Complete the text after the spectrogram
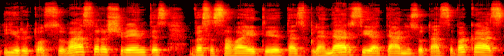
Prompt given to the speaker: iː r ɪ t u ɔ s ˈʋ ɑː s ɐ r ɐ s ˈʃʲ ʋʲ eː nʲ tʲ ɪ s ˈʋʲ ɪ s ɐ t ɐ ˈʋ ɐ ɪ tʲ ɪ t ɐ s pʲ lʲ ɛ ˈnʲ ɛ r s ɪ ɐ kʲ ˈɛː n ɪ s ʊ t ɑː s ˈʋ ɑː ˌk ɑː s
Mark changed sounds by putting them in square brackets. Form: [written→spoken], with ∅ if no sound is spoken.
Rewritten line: iː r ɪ t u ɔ s ˈʋ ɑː s ɐ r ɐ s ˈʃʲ ʋʲ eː nʲ tʲ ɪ s ˈʋʲ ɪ s ɐ [t→s] ɐ ˈʋ ɐ ɪ tʲ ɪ t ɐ s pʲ lʲ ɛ ˈnʲ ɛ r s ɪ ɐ [kʲ→tʲ] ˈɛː n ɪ s ʊ t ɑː s ˈʋ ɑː ˌk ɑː s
